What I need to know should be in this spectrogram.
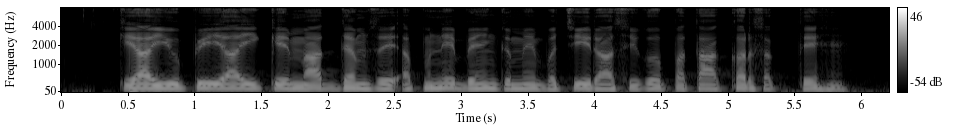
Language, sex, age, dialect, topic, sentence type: Hindi, male, 25-30, Kanauji Braj Bhasha, banking, question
